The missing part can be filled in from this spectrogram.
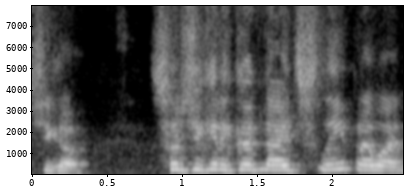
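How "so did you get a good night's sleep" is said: put-on perky, cheerful voice, higher. Retelling how the nurse greeted them each morning: imitating a perky nurse. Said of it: "all perky and stuff".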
